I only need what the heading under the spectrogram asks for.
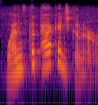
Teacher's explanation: these sounds also reduce so where are becomes wearer at least in my american english accent it becomes wearer where are you gonna go where are you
